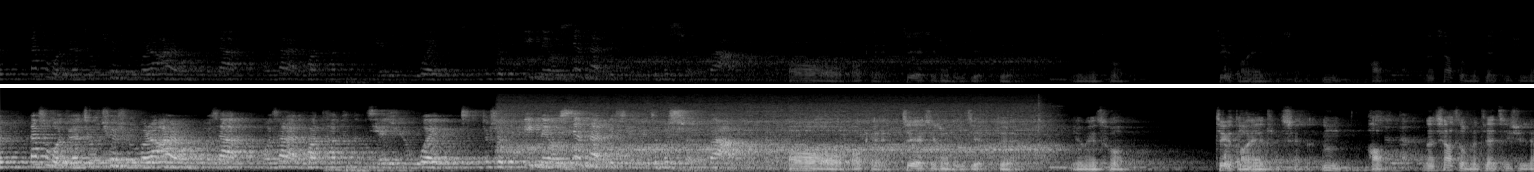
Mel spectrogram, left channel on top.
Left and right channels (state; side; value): quieter; left; 36.2 dB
